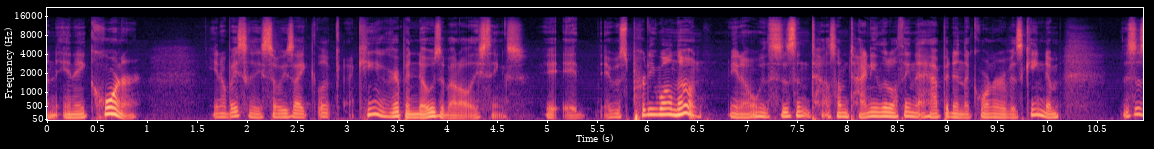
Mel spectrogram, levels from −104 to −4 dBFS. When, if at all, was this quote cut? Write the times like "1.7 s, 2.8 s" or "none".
none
